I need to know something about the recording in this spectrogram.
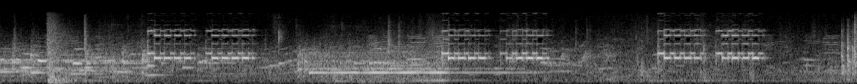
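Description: Landline telephone ringing in the British double-ring pattern: three pairs of short rings, a couple of seconds apart.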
